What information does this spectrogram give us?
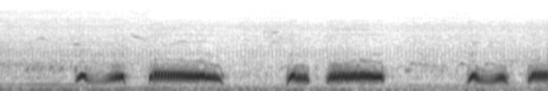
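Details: Decoy spotted dove calling to attract birds into a trap. Repeated hollow coo phrases: a doubled short note, then a long, level coo, about once a second.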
